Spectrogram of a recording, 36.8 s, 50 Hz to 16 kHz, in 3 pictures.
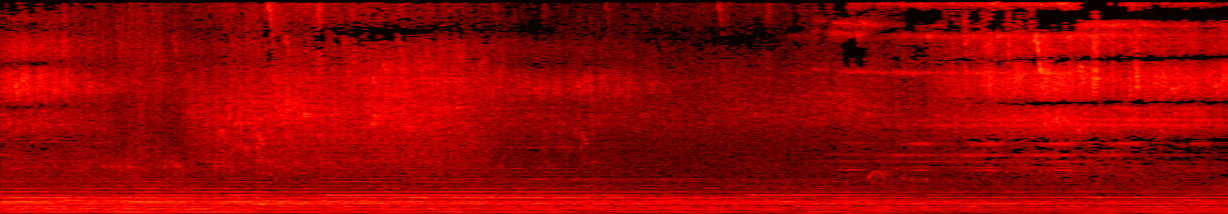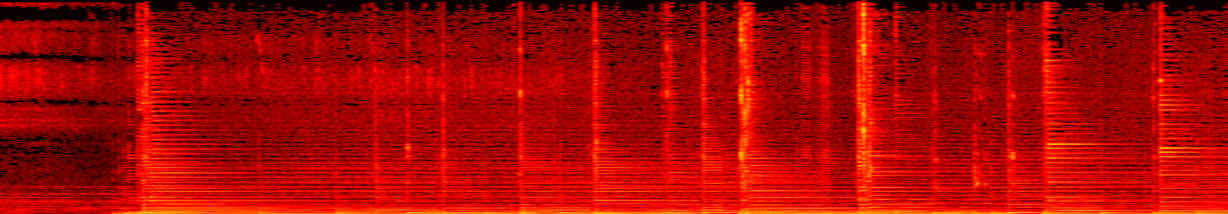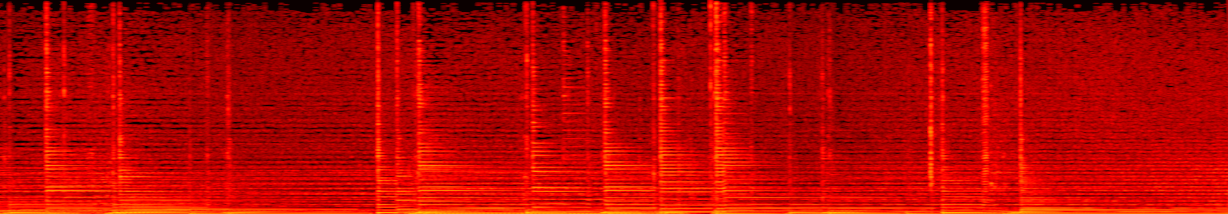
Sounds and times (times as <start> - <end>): Music: 0.0 - 36.8.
